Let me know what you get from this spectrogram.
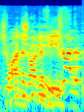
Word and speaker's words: joie de vivre: Damn you, Gwyneth Paltrow, and your infectious joie de vivre. Anybody speak French? – Joie de vivre.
